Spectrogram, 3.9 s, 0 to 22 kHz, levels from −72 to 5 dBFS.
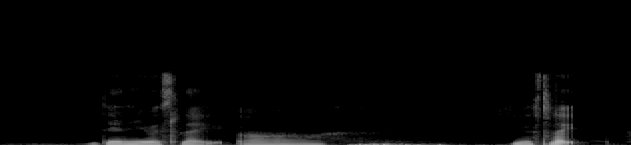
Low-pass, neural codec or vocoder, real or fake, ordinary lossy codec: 10.8 kHz; none; real; Opus, 64 kbps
